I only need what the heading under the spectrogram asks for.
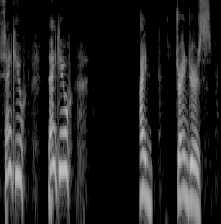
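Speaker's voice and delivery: out of breath, panting. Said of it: "he's, like, huffing and puffing".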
